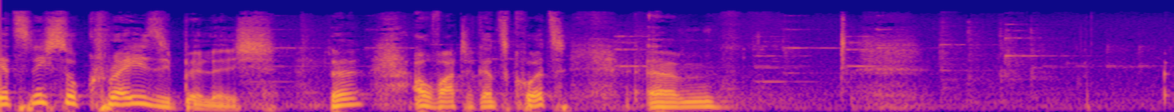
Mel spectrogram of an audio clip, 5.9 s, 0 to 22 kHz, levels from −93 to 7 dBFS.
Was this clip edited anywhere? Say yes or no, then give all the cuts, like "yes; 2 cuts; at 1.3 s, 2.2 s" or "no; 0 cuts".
no; 0 cuts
